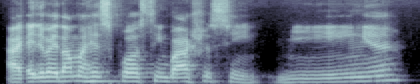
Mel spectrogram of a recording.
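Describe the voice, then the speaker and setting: This instructor, a man with a fairly high voice and a Brazilian Portuguese accent, delivers an introductory programming lecture at a normal pace. He teaches casually, checks in with the students, and tosses in slang here and there.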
